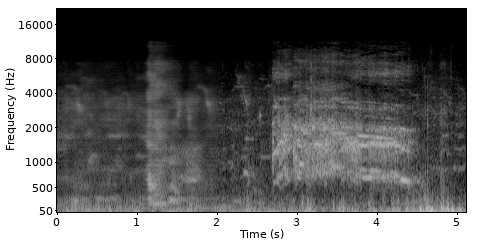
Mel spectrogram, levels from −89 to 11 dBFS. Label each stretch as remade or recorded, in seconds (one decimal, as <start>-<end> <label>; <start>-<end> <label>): 0.0-2.0 remade; 2.0-5.1 recorded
